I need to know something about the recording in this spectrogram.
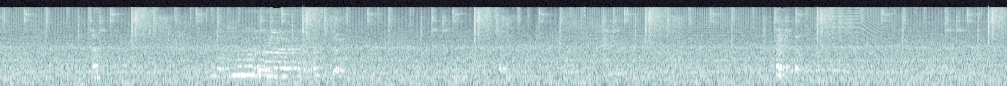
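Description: Steady background hum, with a baby's short wavering coos about two to three seconds in and a brief one near eight seconds.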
